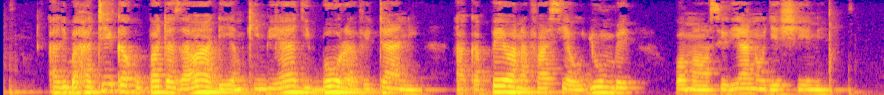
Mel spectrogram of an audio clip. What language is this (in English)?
Swahili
